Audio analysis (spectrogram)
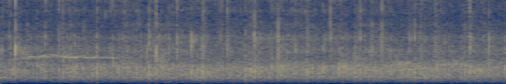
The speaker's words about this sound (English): If you're excited about that, give me a round of applause.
